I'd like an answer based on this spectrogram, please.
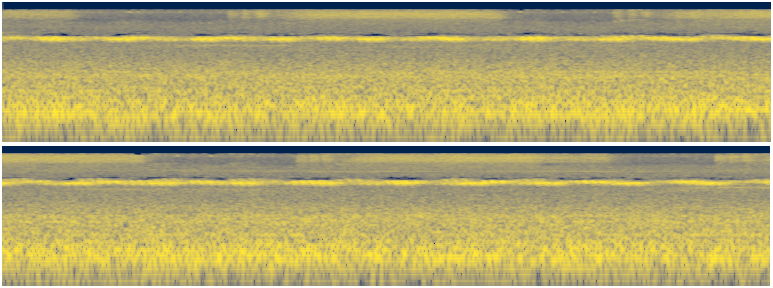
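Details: Night chorus of crickets and cicadas recorded in a city backyard during hot, humid summer weather; rapid high chirps pulse evenly, while a higher cicada buzz swells and fades in long bands, soft traffic hum far behind.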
